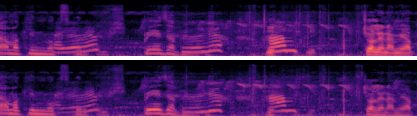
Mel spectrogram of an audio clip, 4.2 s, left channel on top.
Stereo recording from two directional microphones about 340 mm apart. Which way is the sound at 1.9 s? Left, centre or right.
Centre.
